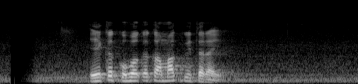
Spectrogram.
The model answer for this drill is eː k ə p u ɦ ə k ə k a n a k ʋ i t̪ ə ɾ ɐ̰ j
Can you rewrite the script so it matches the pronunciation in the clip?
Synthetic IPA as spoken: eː k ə k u ɦ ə k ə k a m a k ʋ i t̪ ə ɾ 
